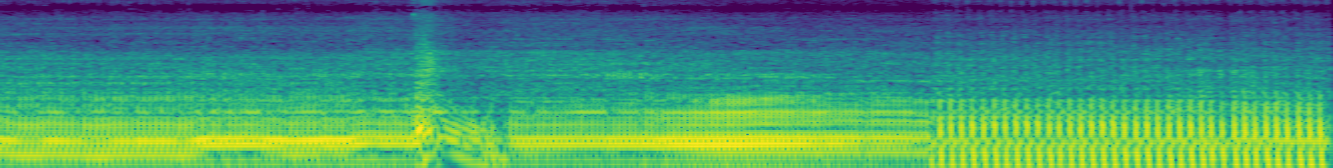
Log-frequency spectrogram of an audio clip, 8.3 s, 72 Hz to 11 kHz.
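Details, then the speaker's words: 2004 Honda CRF250 single-cylinder after rebuild, plugged carb pilot jet cleared with tip cleaner and ultrasonic cleaner: fires, revs briefly, then settles into an even steady thumping idle; carburetion clean. "so that was it guys plug pilot jet so uh that one's on me"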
